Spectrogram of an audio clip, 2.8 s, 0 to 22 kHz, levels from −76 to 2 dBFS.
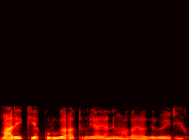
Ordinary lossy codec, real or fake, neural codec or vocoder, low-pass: none; real; none; 5.4 kHz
